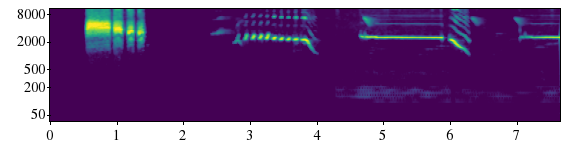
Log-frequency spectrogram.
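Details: Lure recording of common iora for caged birds that will not sing: a burst of harsh buzzy notes, a rapid accelerating trill ending in a downslur, then long flat whistles with a falling slur over steady low hum.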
